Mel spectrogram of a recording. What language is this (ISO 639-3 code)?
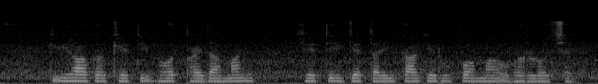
mai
